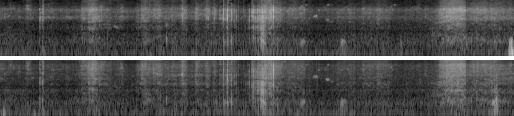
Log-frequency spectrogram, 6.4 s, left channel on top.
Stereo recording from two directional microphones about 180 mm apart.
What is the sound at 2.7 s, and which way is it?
Tearing, 30° right (ahead or behind).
